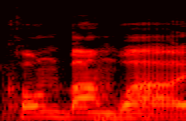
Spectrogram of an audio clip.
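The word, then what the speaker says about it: こんばんは: Because when you say konbanwa, it's in konbanwa, and it's pronounced as fucking wa, even though it's written as ha.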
